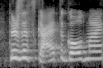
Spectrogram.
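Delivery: ordinary delivery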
